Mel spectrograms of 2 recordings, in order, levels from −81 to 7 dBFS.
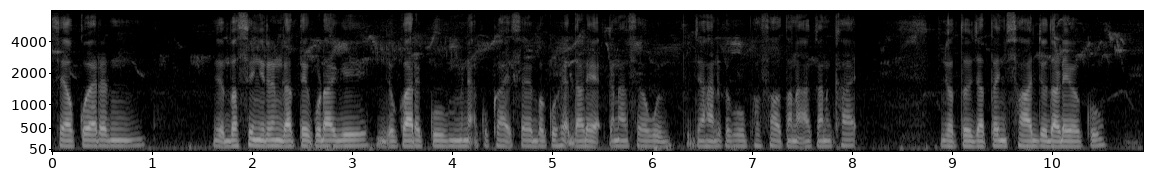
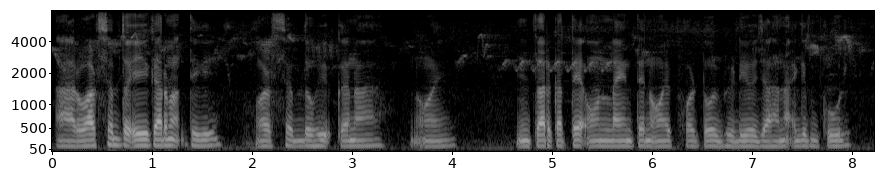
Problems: background sounds at intervals, continuous background conversations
